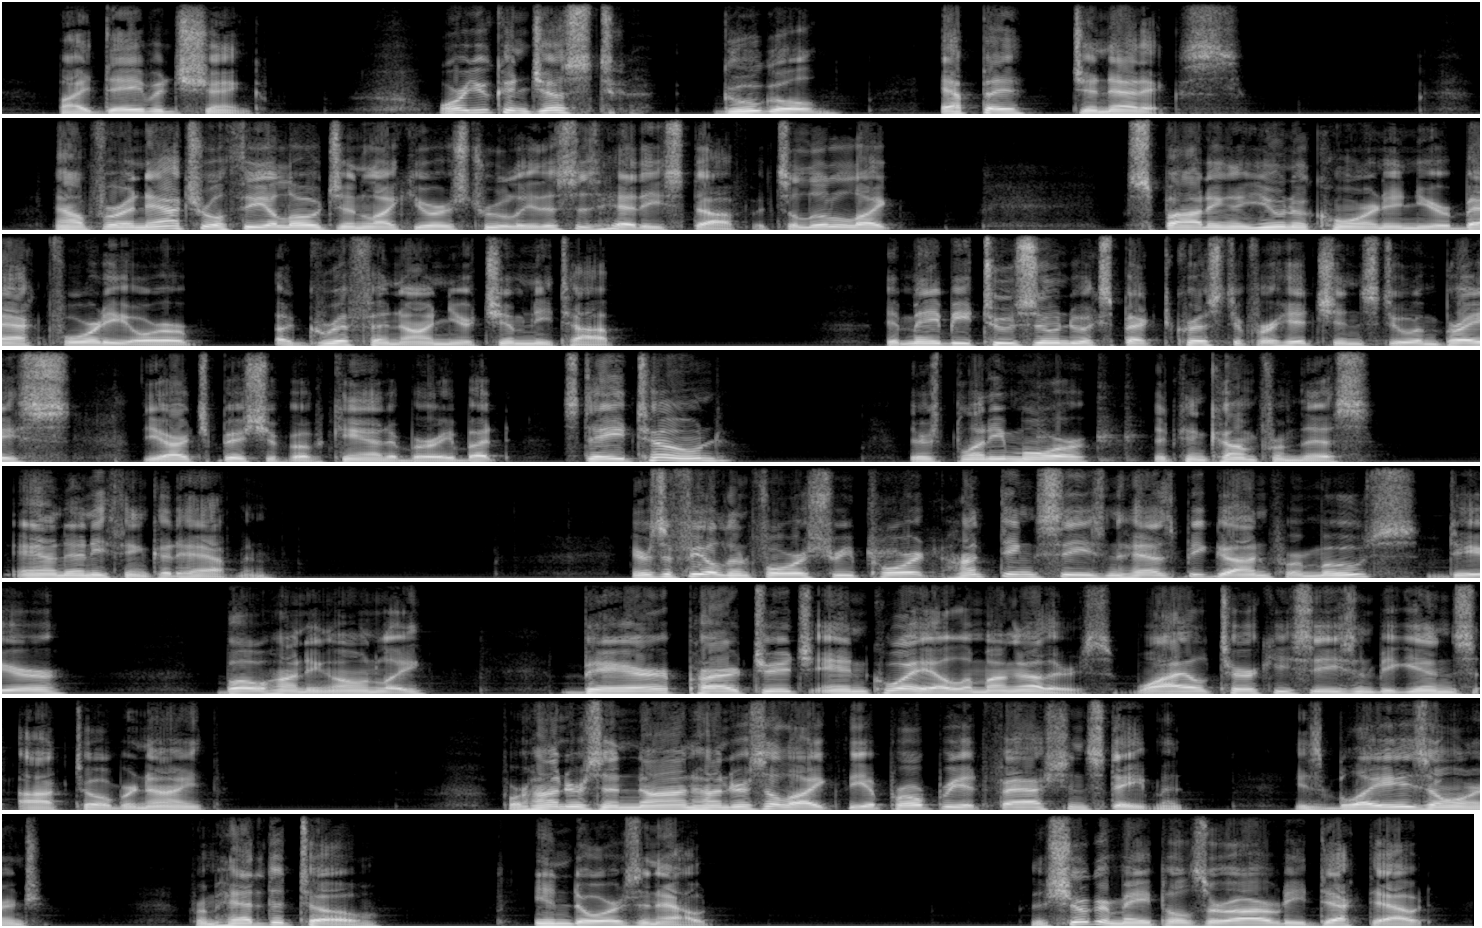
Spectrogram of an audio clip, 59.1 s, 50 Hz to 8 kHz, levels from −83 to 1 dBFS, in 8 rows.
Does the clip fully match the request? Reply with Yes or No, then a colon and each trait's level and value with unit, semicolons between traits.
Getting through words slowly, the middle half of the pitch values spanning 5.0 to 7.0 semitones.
Yes: slow, 125 wpm; average, 5.3 semitones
